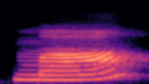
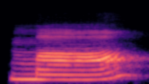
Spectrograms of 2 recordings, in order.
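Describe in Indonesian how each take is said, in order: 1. Diucapkan dengan nada kedua. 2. Diucapkan dengan nada kedua.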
